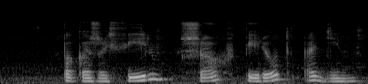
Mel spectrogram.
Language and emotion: Russian, neutral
